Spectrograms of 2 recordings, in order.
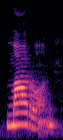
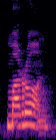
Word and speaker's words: marrón: For it to follow the rule, the word would be pronounced marrón, but the word is not, it's pronounced marrón. So there must be a written accent on the O right here.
